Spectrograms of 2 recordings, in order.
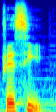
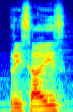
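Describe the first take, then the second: First: It is said in the French-style way, 'précis'. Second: It sounds like the English word 'precise'. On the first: The speaker calls it right. "The correct pronunciation for this word is précis" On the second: The speaker calls it wrong. "Some students pronounce it as precise, precise, so all these are incorrect"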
